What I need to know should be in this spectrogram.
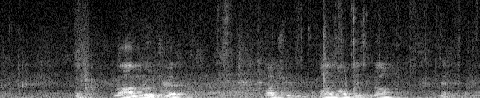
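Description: A man speaks into a microphone in a hall.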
